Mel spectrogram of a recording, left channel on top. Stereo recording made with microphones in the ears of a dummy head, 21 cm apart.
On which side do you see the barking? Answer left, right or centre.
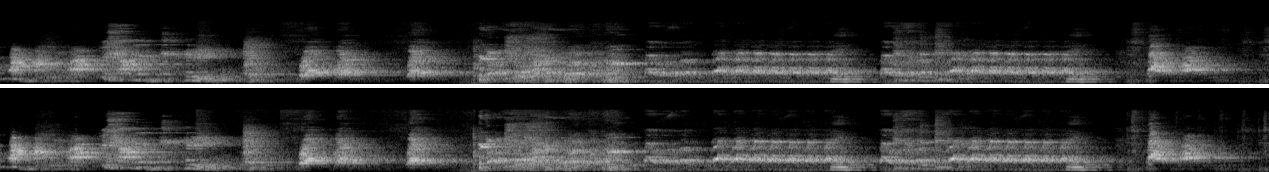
right.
